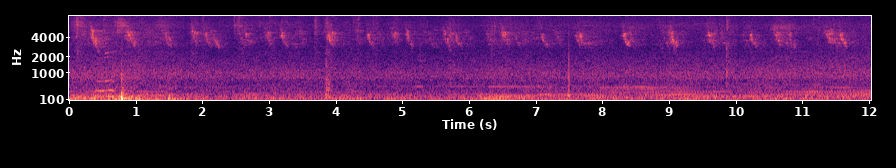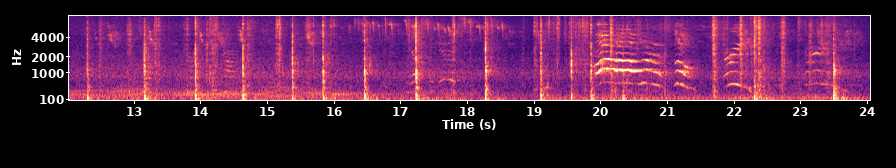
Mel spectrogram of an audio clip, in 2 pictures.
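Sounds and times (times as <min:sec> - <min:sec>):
bird chirping: 0:00.1 - 0:19.4, 0:22.8 - 0:24.0
basketball bouncing on driveway: 0:00.6 - 0:01.6, 0:11.6 - 0:24.0.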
